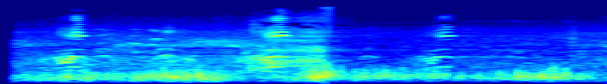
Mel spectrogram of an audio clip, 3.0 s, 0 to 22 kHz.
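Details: Brant geese at Sainte-Catherine on 1 May 2023: a dense, continuous chorus of low, guttural, rolling honks from several birds overlapping, with louder bursts rising out of the flock's steady murmur.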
